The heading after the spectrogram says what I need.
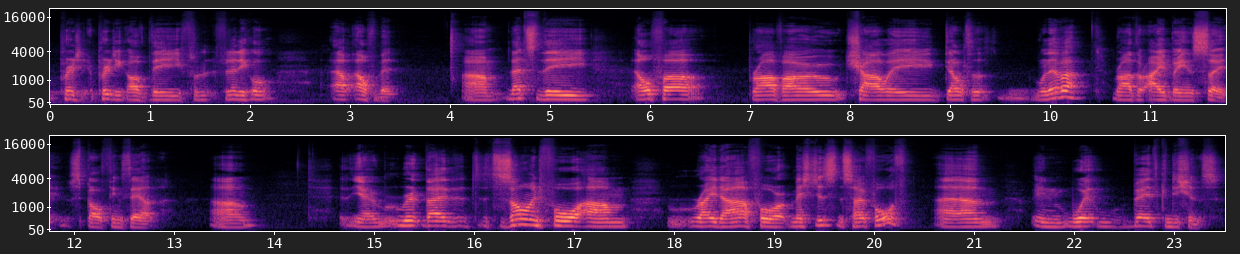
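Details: Male stroke survivor with aphasia after a stroke; word-finding difficulty and disrupted phrasing, says he cannot get the right words out.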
